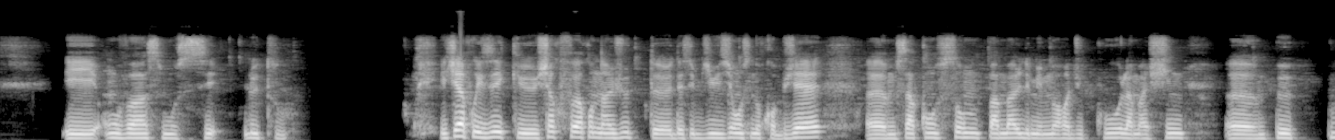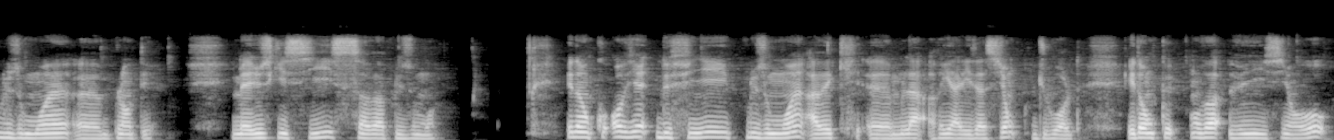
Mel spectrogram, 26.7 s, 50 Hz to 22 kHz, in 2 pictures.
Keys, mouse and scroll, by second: 4.1-4.9 scroll down 1, 4.9-7.8 middle drag, 7.8-8.6 scroll up 2, 8.6-9.2 scroll down 1, 9.2-9.8 shift+scroll up 3, 9.8-15.6 middle drag, 15.6 scroll down 1, 16.1-19.9 middle drag, 19.9 shift+scroll down 1, 20.3-22.5 middle drag, 22.5 KP_1, 25.2-26.0 drag, 26.2-26.6 drag.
